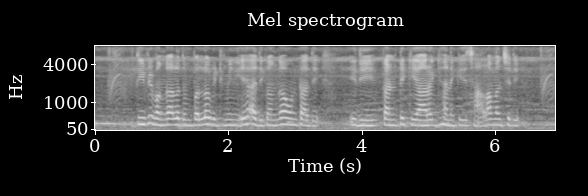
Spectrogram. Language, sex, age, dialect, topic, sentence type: Telugu, female, 18-24, Southern, agriculture, statement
